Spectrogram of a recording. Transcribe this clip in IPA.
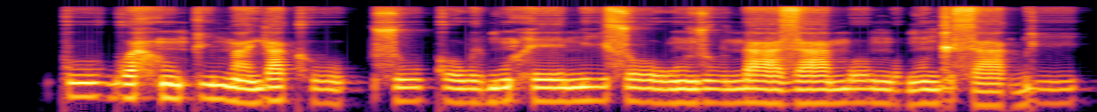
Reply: k uː˦ ɡʷ a˦ h ũ˦˨ k i˦ m ã˨ j a˦ kʰ u˨ | s uː˨ k o˨ w ɪ˨˦ b ũ˦ h eː˦ n iː˦ s oː˦˨ w ũ˨ z uː˨ n aː˦˨ z aː˦ m oː˦ ŋ o˨ ɡʷ ĩ˦ ɡ ɪ˦ s aː˨ ɡ͡b iː˦

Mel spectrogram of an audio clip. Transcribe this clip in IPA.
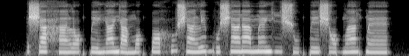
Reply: ʃ a˧ h ã˨ l ɔ˨ k͡p e˨ j ã˧ j a˨ m ɔ˨˦ k͡p ɔ˧ h u˦ ʃ ã˧ l e˦ b o˧ ʃ ã˦ ɾ ã˦ m ɛ̃˦ j i˦˨ ʃ u˨˦ k͡p e˦ ʃ ɔ˦ b ã˦ k͡p ɛ̃˦

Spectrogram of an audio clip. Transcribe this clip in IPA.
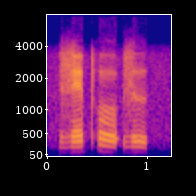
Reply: z ɛ pʰ oː ʔ z ɯ

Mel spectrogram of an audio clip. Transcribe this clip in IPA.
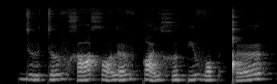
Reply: d ʉ˧˩˧ t ɵ˨˥ v x ɑ˨˥ x ɔ˧˩˧ l œ˨˥ v qʷ œ˧˩˧ l x ɵ˨˥ pʲ ɵ˨˥ v ɔ˨˥ p ǃ œ˨˥

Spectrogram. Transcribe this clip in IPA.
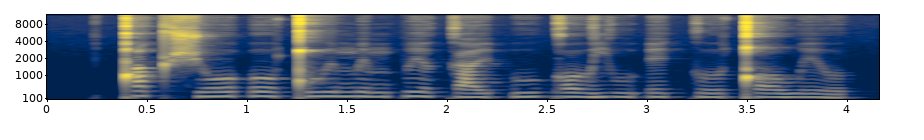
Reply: ǃ ɪ tˤ ʃ o ʔ o ǃ u ɪ̯ m e m p ɪ ə̯ k a ɪ̯ ʔ u ɡ ɔ ʊ̯ j u ʔ e k ʊ ǃ ɔ w ɪ ʊ̯

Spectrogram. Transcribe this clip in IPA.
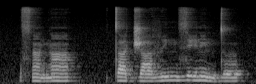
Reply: s ã˨ ɡ ã˦ | t a˨ d͡ʒ a˨ v i˦ ŋ z i˦ ɾ ĩ˨ n d ʊ˦

